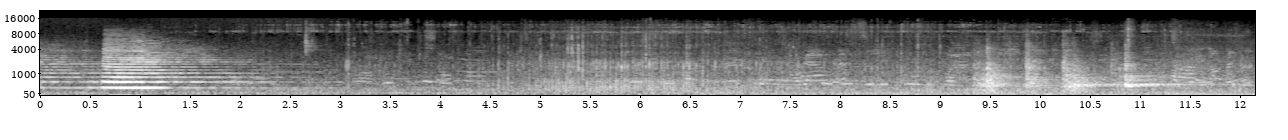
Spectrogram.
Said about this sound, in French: Ah, on entend le bateau, là. Ici... Les sonneries du bateau donnent l'heure, en fait. C'est un peu comme le clocher d'une église, quoi.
